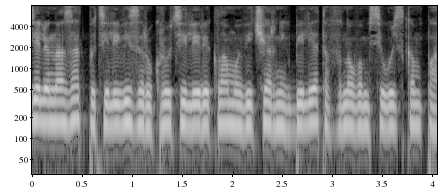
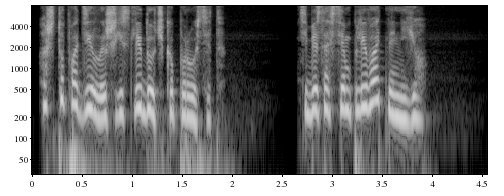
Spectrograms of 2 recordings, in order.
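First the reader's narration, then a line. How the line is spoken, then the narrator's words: Mumbled under breath. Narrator (Russian): пробубнила под нос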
